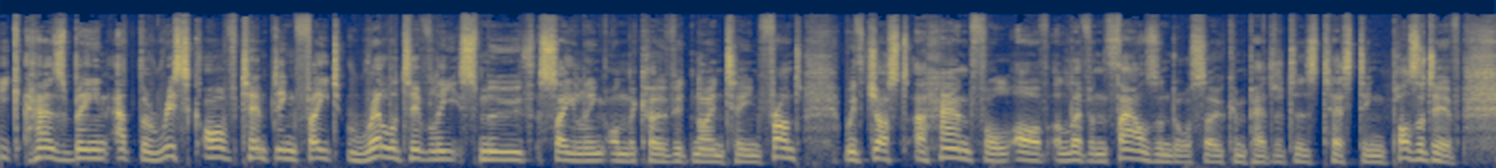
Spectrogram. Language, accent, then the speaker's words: English; Australia; as an Australian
